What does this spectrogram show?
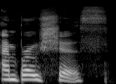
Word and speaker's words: Ambrosius: it deserves reverence ambrosious amazing amazing one more time for me ambrosious is that you said it ambrosious okay so people do say Ambrosius right okay then it's ambrosious I don't even know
